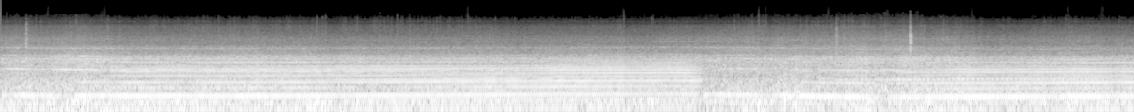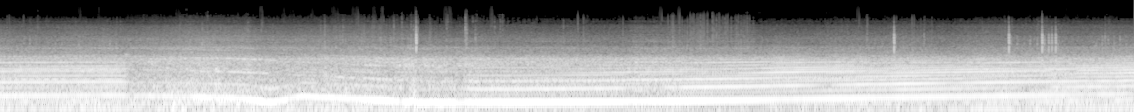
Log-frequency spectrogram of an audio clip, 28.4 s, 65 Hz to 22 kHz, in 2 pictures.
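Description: Nissan 200SX's turbocharged four-cylinder engine heard from inside the cabin at speed, mostly holding steady revs. There are brief breaks about 9 and 16 seconds in. After a dip in pitch near 17 seconds, the engine note settles lower and rises slowly toward the end.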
